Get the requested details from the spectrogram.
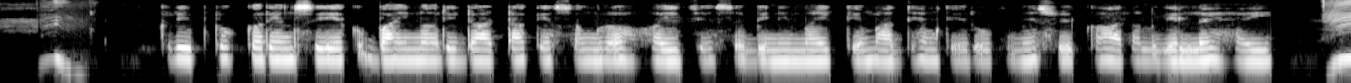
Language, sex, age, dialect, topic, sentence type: Magahi, female, 18-24, Central/Standard, banking, statement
